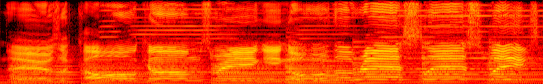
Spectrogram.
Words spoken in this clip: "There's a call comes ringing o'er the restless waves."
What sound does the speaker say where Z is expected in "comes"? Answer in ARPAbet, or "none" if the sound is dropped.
Z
